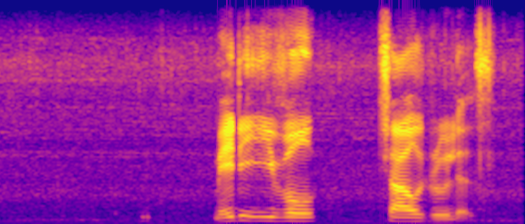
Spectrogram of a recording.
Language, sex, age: English, male, 20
